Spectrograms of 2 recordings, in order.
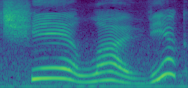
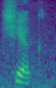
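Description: First: The word is said in full, three syllables. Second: The word is shortened to one syllable. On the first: "слово «человек»" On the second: "иногда мы говорим просто «чек»"

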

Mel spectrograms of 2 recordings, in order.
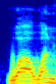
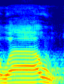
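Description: First: The w sound is heavy and thick. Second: The w sound is light and thin. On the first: The speaker calls it wrong. "لا يوجد ... قبيلة من القبائل تلفظ الواو واوا" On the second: The speaker calls it right. "لكنها واو هكذا الذي تعلمناه"

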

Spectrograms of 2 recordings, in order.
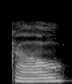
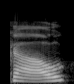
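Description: First: The word is said more quietly still. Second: The word is said a little more quietly. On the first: "тихіше" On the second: "тихіше"

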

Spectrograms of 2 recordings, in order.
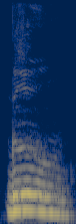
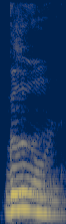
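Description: No difference in how they are said.

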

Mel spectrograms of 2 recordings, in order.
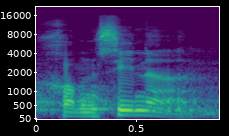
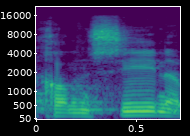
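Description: First: The vowel after khams is cut short. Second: The vowel after khams is drawn out long. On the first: The speaker calls it wrong. "bukan khamsina" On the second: The speaker calls it right. "khamsi di di ayun sedikit"

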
